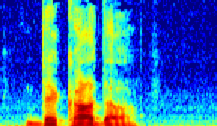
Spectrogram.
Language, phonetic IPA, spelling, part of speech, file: Polish, [dɛˈkada], dekada, noun, Pl-dekada.ogg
